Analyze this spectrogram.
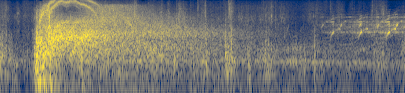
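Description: Wind rushes past in a loud whoosh.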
